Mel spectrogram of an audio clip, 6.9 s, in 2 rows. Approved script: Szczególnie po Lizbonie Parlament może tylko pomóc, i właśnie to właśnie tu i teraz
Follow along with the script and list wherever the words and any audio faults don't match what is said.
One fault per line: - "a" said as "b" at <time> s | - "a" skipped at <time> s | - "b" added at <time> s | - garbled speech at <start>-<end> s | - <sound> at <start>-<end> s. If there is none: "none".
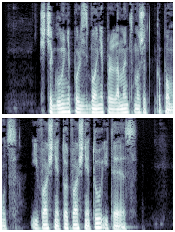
- dropout at 2.9-3.0 s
